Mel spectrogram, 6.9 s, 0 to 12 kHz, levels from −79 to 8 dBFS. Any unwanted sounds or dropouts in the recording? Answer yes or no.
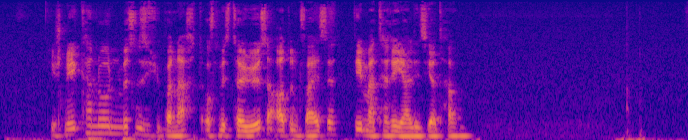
no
